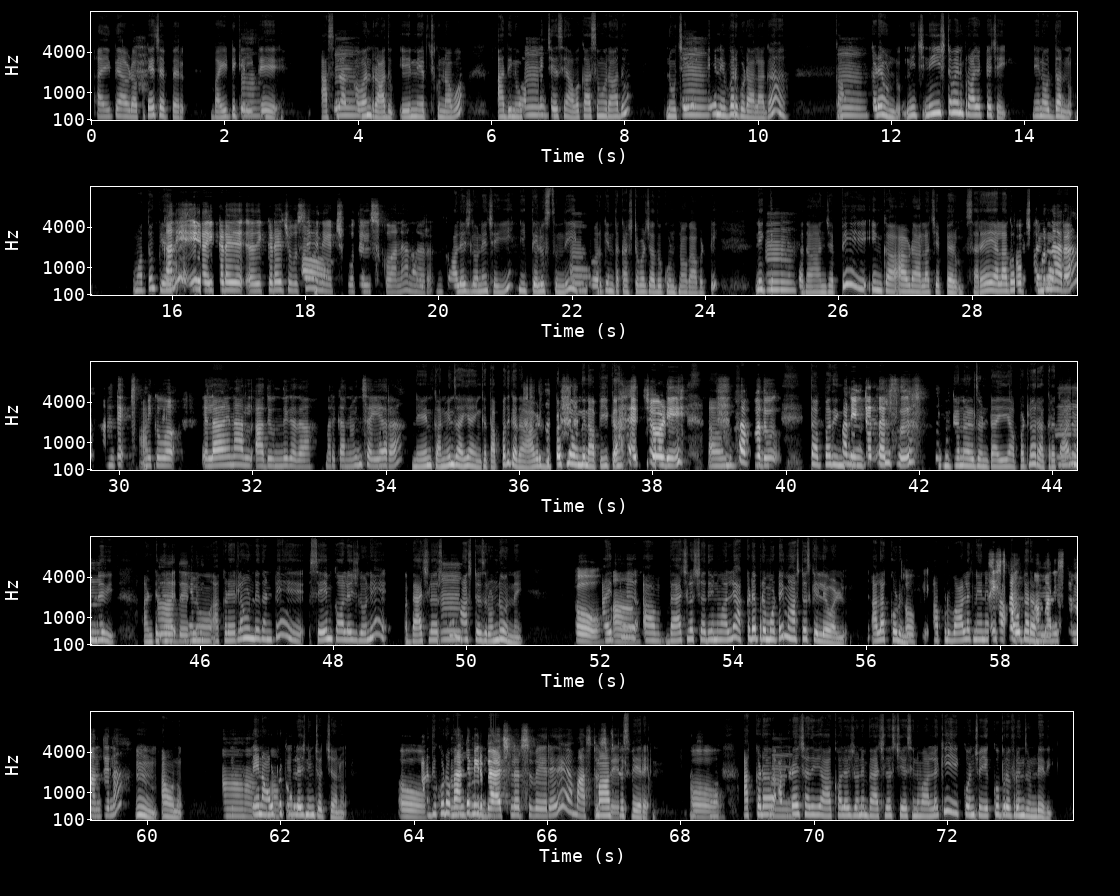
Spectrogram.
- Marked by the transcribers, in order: in English: "అప్లై"; distorted speech; other background noise; lip smack; in English: "కన్విన్స్"; in English: "కన్విన్స్"; laughing while speaking: "హెచ్ఓడీ తప్పదు. మన ఇంటర్నల్స్"; in English: "హెచ్ఓడీ"; giggle; in English: "ఇంటర్నల్స్"; in English: "ఇంటర్నల్స్"; in English: "సేమ్"; in English: "బ్యాచిలర్స్, మాస్టర్స్"; in English: "బ్యాచిలర్స్"; in English: "మాస్టర్స్‌కెళ్ళేవాళ్ళు"; in English: "ఔటర్"; in English: "బ్యాచలర్స్"; in English: "మాస్టర్స్"; in English: "మాస్టర్స్"; in English: "సో"; in English: "బ్యాచిలర్స్"; in English: "ప్రిఫరెన్స్"
- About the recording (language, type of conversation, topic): Telugu, podcast, మీకు గర్వంగా అనిపించిన ఒక ఘడియను చెప్పగలరా?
